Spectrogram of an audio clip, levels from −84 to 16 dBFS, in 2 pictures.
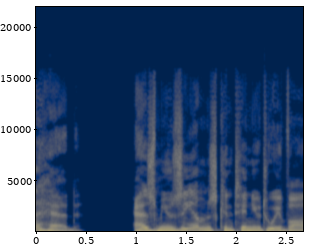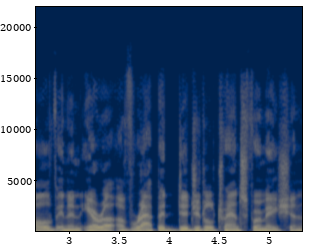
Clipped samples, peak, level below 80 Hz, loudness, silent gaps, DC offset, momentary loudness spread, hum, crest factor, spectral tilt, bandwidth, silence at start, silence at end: under 0.1%; -8 dBFS; -56 dBFS; -25 LUFS; none; under 0.1%; 4 LU; none; 16 dB; -5.5 dB/octave; 16 kHz; 0 s; 0 s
